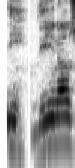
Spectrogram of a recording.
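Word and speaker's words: اهدنا: তাড়াতাড়ি হবে ইয়াকা নাবুদুইয়াস ইহদিনা সিরাতাল মুসতাকি দিনাস হামজা হাজের ইহ এটা অনেকে ইহ হয়ে যায় অনেকের এরকম হয়ে যায় না এখানে আছে ছোট হালকের বাহর থেকে দিয়ে মুসতাকি এজন্য এটা হবে ছোট হাইদিনা ইহদিনা সিরা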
